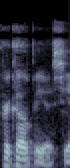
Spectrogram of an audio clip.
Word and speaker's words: Procopius: Is that Procopius, yes.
